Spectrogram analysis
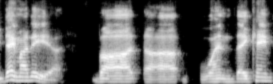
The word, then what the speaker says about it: DeMaria: used to say that's that's really not the correct pronunciation should be de maria but uh when they came to the states people said oh yeah demeria and they said whatever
